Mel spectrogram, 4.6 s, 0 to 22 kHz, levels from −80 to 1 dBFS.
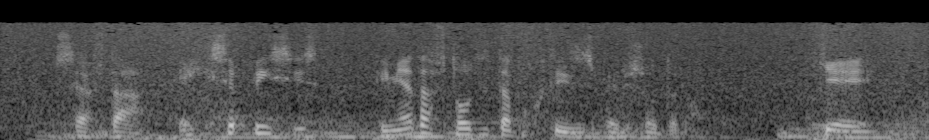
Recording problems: garbled, watery; slightly; nothing above 11 kHz
voice in the background; loud; throughout; 9 dB below the speech
hiss; loud; throughout; 5 dB below the speech

